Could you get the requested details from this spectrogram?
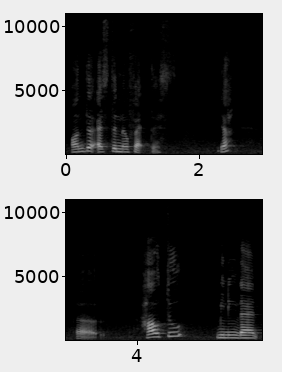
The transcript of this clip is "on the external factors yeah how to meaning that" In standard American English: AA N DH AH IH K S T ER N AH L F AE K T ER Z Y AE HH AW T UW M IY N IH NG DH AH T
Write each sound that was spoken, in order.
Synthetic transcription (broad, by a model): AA N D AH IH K S T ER N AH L F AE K T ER S Y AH HH AW T UW M IY N IH NG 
